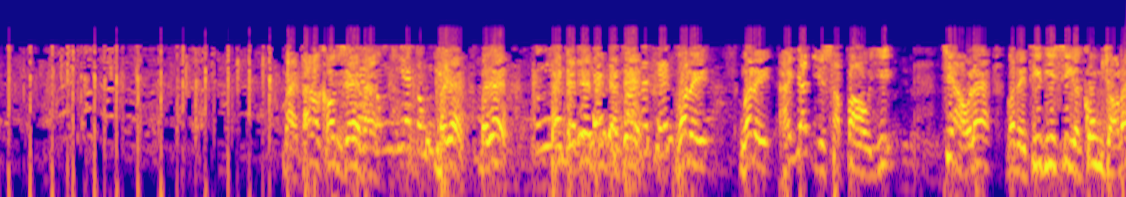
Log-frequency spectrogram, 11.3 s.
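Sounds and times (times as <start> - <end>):
small group hand clapping at a committee meeting: 0.0 - 3.0
speech: 2.9 - 11.2.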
